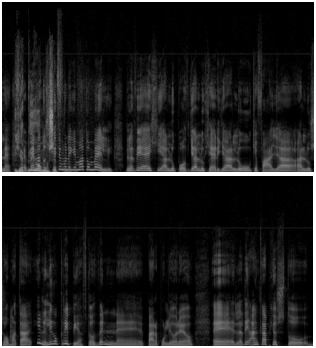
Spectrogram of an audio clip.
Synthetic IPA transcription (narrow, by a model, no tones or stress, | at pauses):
ne̞ʝɐemeoɐt̪ospit̪imuineʝemɐt̪o̞me̞li | ðilɐðie̞çiɐlupo̞ðʝɐːluçe̞ɾʝɐːluce̞fɐʎɐːluso̞mɐt̪ɐine̞liɣo̞kɾipiɐft̪o̞ðe̞nine̞pɐɾɐpo̞lio̞ɾe̞oeðilɐðiʔɐ̰ŋkɐpço̞st̪o̞b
